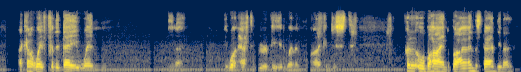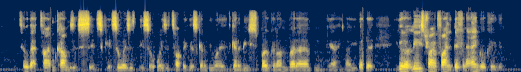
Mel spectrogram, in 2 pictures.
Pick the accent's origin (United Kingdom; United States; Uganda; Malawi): United Kingdom; England; But I love fighting in England. I love fighting in my home country.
